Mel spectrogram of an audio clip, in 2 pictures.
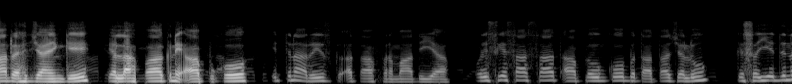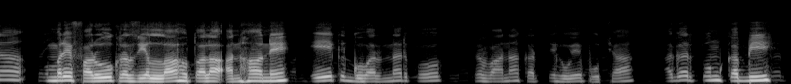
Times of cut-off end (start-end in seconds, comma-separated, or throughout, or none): none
